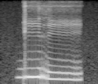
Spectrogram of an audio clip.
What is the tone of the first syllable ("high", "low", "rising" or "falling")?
high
